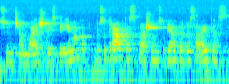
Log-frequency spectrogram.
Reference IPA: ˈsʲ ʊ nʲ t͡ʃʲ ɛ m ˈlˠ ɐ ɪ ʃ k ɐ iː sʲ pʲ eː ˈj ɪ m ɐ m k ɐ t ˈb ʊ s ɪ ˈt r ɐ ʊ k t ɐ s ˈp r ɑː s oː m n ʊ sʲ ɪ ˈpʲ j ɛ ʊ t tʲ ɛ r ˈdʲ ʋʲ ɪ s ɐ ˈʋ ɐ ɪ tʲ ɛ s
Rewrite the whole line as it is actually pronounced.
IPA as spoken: ˈsʲ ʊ nʲ t͡ʃʲ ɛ m ˈlˠ ɐ ɪ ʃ k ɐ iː sʲ pʲ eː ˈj ɪ m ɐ k ɐ t ˈb ʊ s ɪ ˈt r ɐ ʊ k t ɐ s ˈp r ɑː ʃ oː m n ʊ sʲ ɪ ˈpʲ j ɛ ʊ t pʲ ɛ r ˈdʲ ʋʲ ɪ s ɐ ˈʋ ɐ ɪ tʲ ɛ s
